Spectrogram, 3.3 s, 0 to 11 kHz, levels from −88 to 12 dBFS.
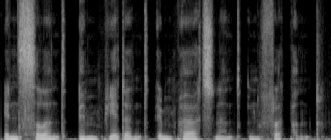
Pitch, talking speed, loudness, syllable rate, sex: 145 Hz, 90 wpm, -22 LUFS, 4.4 syllables/s, male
